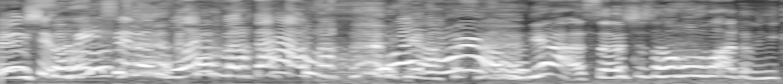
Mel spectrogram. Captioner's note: laughter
